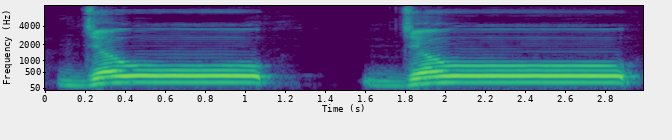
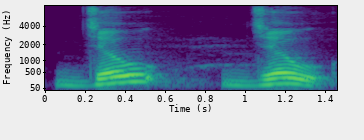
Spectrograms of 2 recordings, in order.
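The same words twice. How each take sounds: First: The vowel sound is drawn out long. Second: The vowel sound is kept short. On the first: The speaker calls it wrong. "अगर इसे खींच कर पढ़ें तो ये इस तरह पढ़ा जाएगा" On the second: The speaker calls it right. "इसे बगैर खींचे पढ़ेंगे"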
